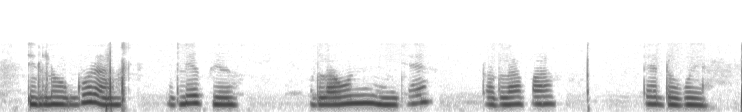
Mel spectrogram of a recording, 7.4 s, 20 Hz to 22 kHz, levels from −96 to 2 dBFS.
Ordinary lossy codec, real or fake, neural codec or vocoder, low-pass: none; fake; vocoder, 22.05 kHz, 80 mel bands, WaveNeXt; 5.4 kHz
